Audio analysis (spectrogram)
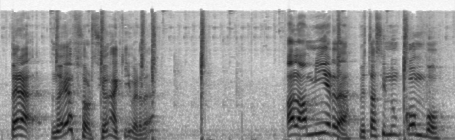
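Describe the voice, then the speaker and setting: A gaming creator giving excited, profane live commentary, yelping and laughing while talking to viewers as friends. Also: mid-range voice, fairly quick, slight background noise. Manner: excitable, swears, yelps and laughs at the action.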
